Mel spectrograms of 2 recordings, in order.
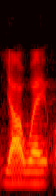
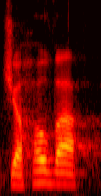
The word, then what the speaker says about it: Yahweh: We pronounce it Yahweh or Jehovah.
